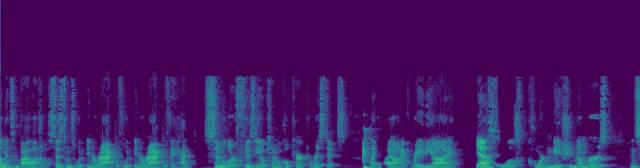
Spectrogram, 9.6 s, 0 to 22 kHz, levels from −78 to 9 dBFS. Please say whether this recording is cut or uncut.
cut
